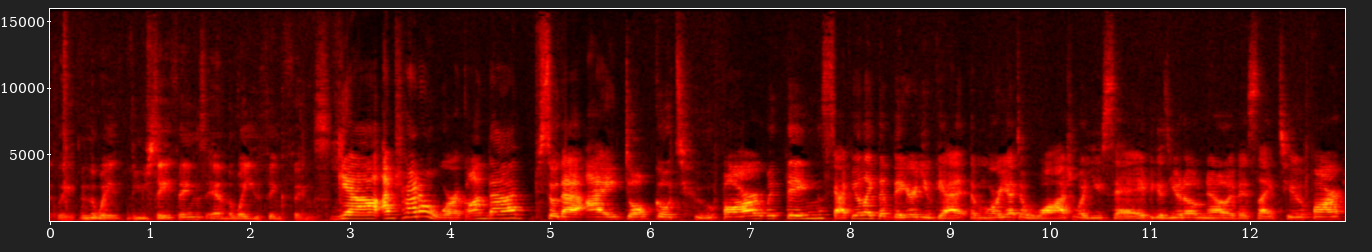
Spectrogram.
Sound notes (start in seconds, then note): none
